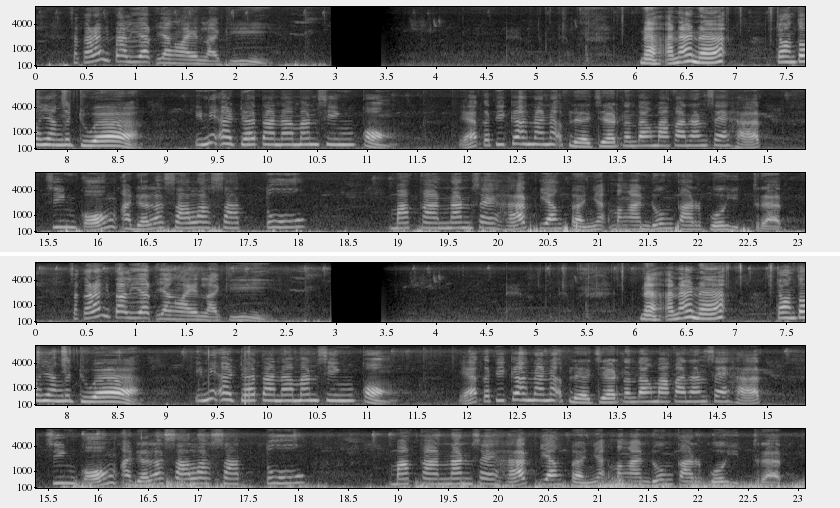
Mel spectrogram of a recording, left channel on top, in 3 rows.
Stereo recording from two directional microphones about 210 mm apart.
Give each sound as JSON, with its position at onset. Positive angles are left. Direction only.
{"t": 0.3, "sound": "speech", "side_deg": -20}
{"t": 5.5, "sound": "a sound", "side_deg": 45}
{"t": 7.3, "sound": "speech", "side_deg": 40}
